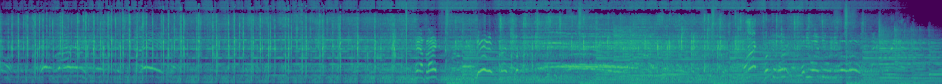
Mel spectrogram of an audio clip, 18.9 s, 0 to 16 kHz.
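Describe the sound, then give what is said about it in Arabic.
A large crowd cheers and applauds continuously at Houari Boumediene Airport in Algiers in January 1981 as about 52 released American hostages arrive from Tehran; a dense wash of clapping and raised voices that swells louder about halfway through and stays lively to the end. “وسط تصفيق وترحيب نزل حوالي 52 أمريكياً على أرضية مطار هواري بومدين في العاصمة الجزائرية في يناير من عام 1981 بعدما احتجزوا في طهران لأكثر من 400 يوم ضمن ما يعرف بأزمة الرهائن الأمريكيين”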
